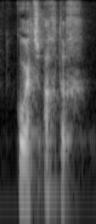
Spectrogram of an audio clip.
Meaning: 1. feverous, suffering from fever 2. (by far the most common use) frenetic, feverish, nervous, haste-stressed 3. resembling fever 4. causing fever
- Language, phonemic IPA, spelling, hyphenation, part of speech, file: Dutch, /ˈkoːrtsɑxtəx/, koortsachtig, koorts‧ach‧tig, adjective, Nl-koortsachtig.ogg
